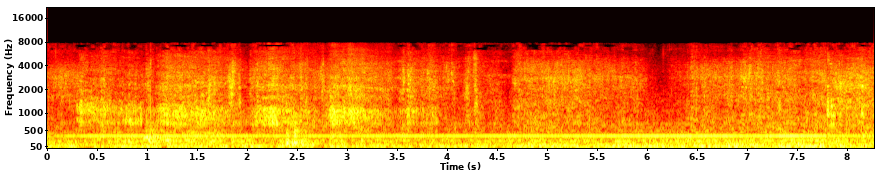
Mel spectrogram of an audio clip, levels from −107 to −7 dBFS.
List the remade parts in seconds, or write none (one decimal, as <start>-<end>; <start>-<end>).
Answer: 2.5-3.5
